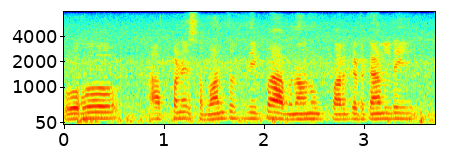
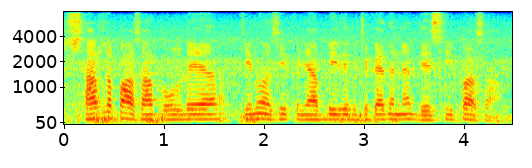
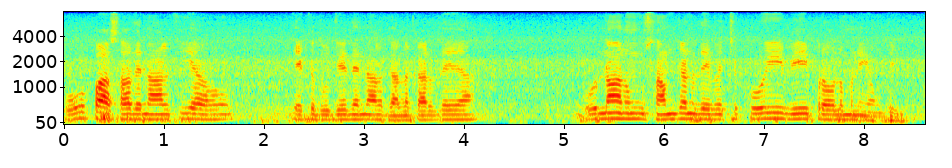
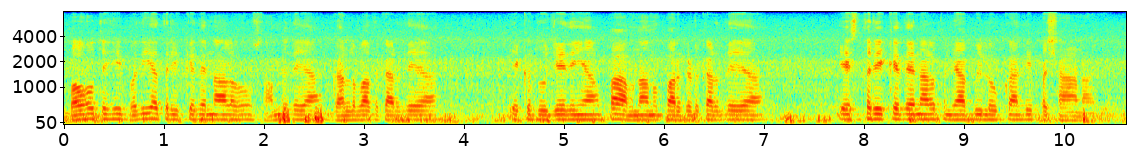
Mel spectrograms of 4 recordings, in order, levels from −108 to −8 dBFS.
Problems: constant background noise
